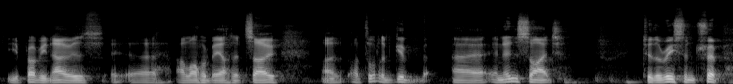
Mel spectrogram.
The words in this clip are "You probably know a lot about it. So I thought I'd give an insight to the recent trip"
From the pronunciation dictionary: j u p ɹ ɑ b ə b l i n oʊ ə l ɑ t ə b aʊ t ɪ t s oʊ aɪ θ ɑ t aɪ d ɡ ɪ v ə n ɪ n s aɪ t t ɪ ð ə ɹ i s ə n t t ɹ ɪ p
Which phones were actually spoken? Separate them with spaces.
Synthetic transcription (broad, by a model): j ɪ p ɹ ɑ b ə b l i n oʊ ə l ɑ t ə b aʊ t ɪ t s oʊ aɪ θ ɑ t aɪ d ɡ ɪ v ə n ɪ n s aɪ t t ɪ ð ə ɹ i s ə n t t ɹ ɪ p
